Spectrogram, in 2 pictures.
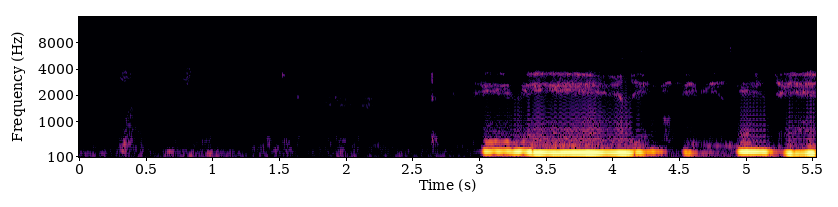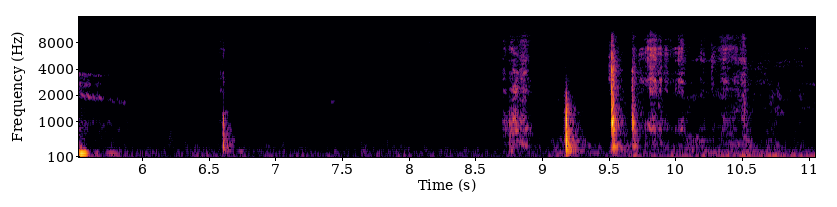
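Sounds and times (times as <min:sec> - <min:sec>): beads rustling on paper plate: 0:08.7 - 0:10.8.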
